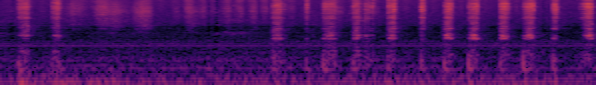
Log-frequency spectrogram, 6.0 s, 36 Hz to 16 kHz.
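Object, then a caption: Graphite pencil on a sheet of drawing paper. A graphite pencil makes dense, short shading strokes on a large sheet of white drawing paper taped flat to a dark board. Each stroke gives a rapid, bright scratch, growing quicker and more distinct in the second half over a faint steady tone near 600 Hz.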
